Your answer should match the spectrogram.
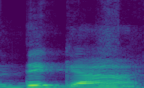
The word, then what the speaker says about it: Degas: O Degas, escreve Degas, mas a gente pronuncia Degas, ele é conhecido como o pintor das bailarinas.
